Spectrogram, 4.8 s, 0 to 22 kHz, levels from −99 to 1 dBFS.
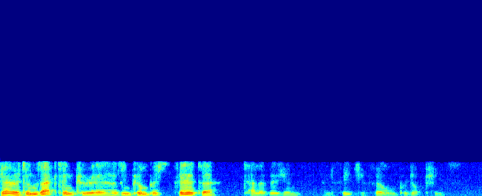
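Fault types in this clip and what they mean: GSM full-rate codec: The speech carries a steady buzzy, gravelly roughness that stays plainly audible through the whole clip. This comes from a coder that models the vocal tract and drives it with a coarse, regularly spaced pulse train, consistent with a 13 kbps full-rate scheme. Nothing comes through above about 3.8 kHz. A simple band-limit would only dull the sound, whereas here the grainy texture rides on the voice itself.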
